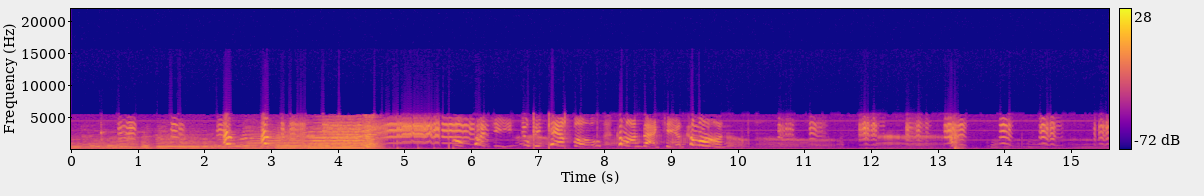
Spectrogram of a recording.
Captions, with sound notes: (Bark, Bark) Oh, Pudgy you be careful! Come on back here. C'Mon!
